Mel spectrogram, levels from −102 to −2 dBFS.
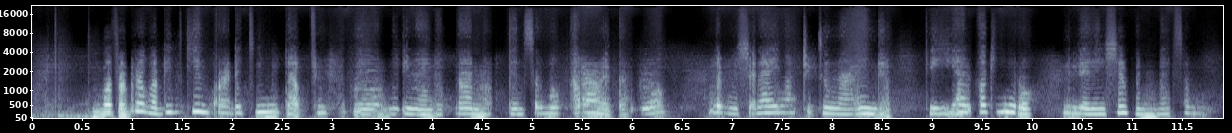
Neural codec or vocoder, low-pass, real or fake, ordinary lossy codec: codec, 44.1 kHz, 0.9 kbps, DAC; none; fake; none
